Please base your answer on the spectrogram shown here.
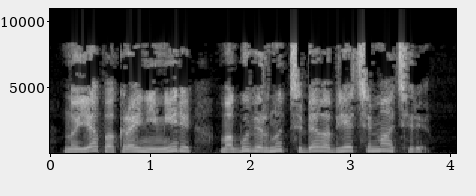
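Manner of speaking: ordinary delivery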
